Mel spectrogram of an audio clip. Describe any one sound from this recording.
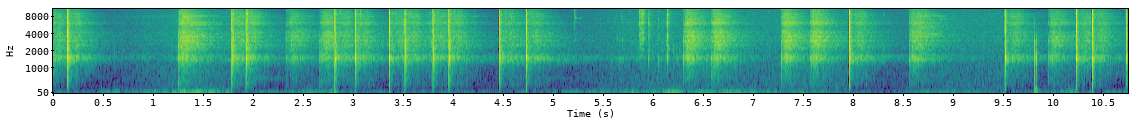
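A pistol fires sharp shots in quick bursts, each ringing briefly outdoors.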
